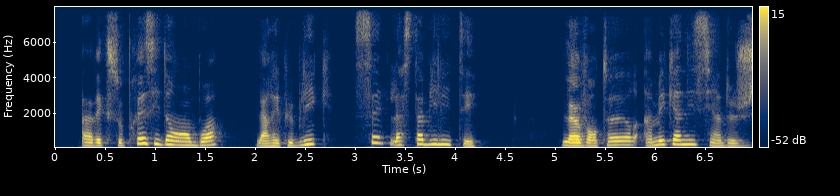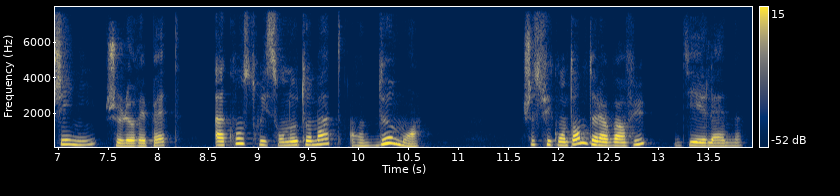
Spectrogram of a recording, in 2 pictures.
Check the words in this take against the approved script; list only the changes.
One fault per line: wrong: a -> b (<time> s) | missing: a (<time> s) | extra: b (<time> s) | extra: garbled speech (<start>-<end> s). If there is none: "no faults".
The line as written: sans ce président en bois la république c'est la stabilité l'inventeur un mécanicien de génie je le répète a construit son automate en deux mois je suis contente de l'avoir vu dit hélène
wrong: sans -> avec (0.2 s)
